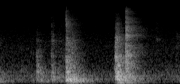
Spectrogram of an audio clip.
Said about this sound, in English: On this side, we open the latches again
